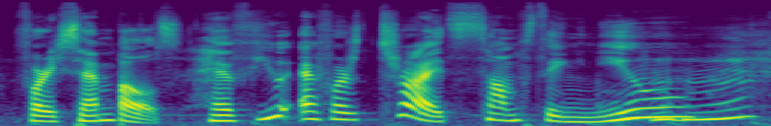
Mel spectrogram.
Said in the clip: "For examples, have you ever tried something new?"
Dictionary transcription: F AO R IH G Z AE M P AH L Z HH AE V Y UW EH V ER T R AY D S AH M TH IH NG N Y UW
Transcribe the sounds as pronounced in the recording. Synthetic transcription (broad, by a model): F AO R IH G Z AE M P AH L S HH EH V Y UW EH V ER T R AY D S AH M TH IH NG N Y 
